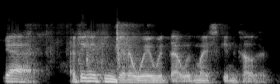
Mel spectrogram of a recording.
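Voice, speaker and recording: A middle-aged man from Hong Kong, a guest telling his story in a relaxed, rambling way with many fillers. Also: low-pitched, fast talker, muffled recording, noisy background. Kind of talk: casual interview talk.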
